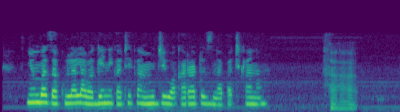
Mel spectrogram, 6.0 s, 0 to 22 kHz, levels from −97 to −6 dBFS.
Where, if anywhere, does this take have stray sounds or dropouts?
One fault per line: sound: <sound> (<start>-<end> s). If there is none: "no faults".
sound: laugh (4.8-5.4 s)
